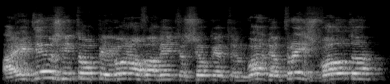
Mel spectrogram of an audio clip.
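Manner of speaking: loud, ceremonious storytelling voice; story narration. A narrator's reading. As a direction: proclaim the myth to the audience. (narração solene e alta)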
